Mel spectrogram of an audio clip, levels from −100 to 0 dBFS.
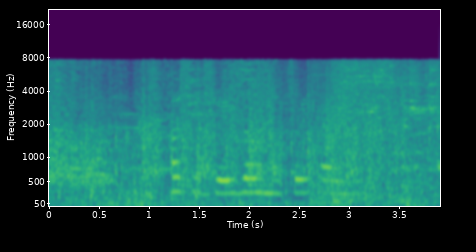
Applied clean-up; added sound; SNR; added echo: none; Shatter; -2 dB; none.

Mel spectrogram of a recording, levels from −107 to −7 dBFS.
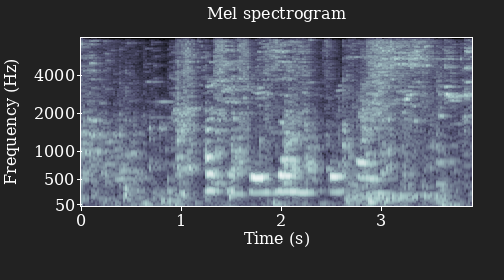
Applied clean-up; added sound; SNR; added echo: classical method log-MMSE.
